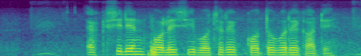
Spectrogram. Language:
Bangla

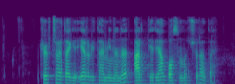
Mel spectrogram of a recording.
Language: Uzbek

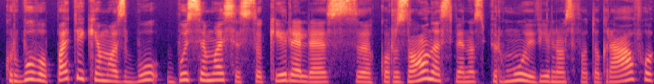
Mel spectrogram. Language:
Lithuanian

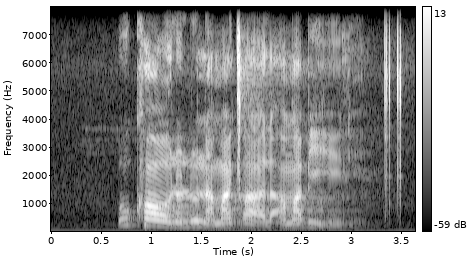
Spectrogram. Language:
Xhosa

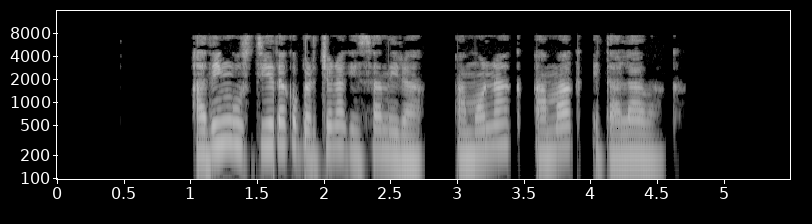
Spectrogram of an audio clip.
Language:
Basque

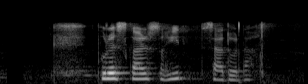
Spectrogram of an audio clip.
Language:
Nepali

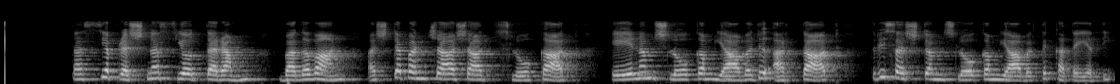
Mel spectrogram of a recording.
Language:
Sanskrit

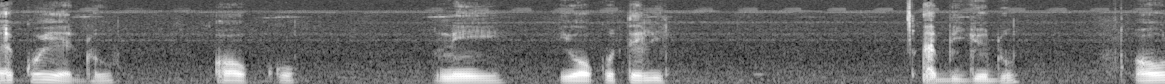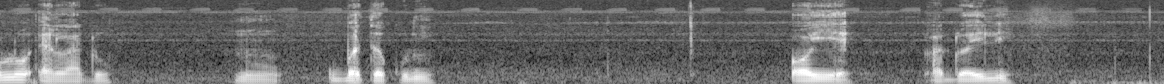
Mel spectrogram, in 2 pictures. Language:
Ikposo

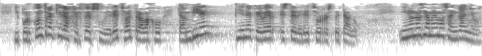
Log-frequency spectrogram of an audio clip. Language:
Spanish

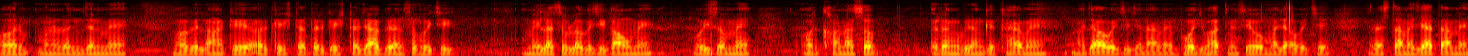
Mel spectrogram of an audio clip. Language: Maithili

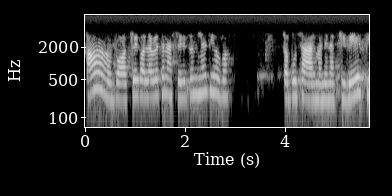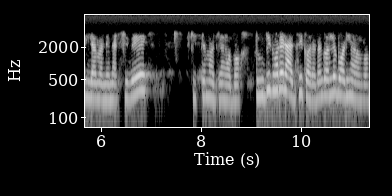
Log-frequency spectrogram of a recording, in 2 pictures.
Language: Odia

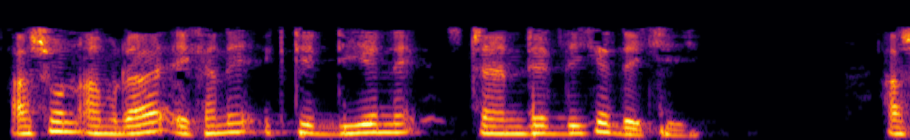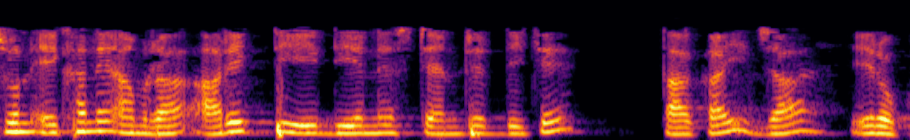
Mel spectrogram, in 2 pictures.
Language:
Bangla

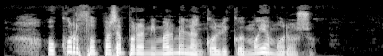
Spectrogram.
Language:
Galician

